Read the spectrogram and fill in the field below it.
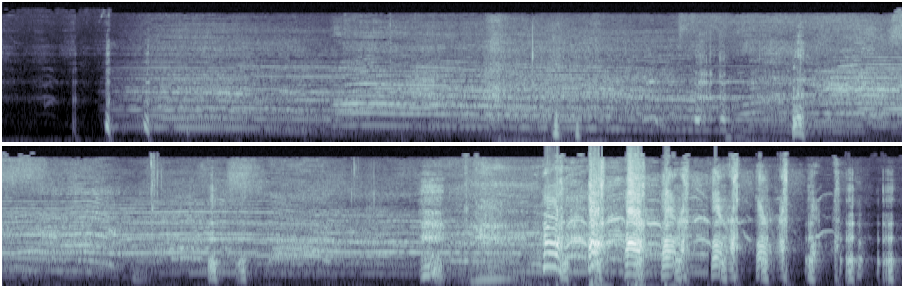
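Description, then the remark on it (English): A boo drop sound effect: a crowd lets out a long, sustained chorus of booing, many overlapping voices droning together, which swells near the end into louder, choppy bursts of people yelling "you suck". “The people yelling, you suck, in the boo drop.”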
